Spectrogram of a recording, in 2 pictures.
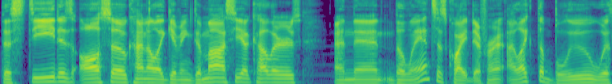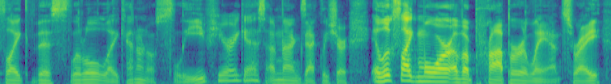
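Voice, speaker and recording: A man with a fairly low voice gives casual reaction commentary as the host of a video. He talks in a slangy way, thinking aloud as he goes, and the sound is dry with little room in it. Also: expressive, normal speed, no echo.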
